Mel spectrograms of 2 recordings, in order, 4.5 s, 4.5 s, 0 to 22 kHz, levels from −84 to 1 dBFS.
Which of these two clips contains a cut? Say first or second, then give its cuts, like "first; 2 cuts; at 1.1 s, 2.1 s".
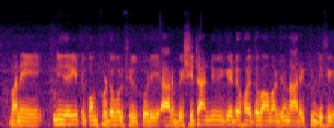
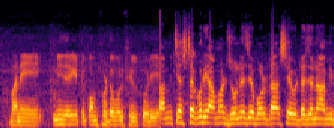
second; 1 cut; at 2.1 s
